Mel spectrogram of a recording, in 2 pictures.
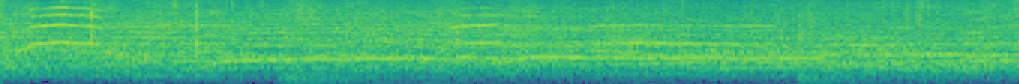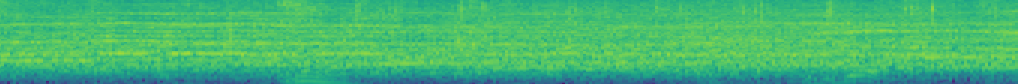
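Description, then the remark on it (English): A large wrestling arena crowd roars and cheers continuously as Ric Flair, in a neck brace, comes in with a bat, with scattered shouts and whoops rising over a dense, loud wall of voices for several seconds. “All right, and here is, listen to the crowd.”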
